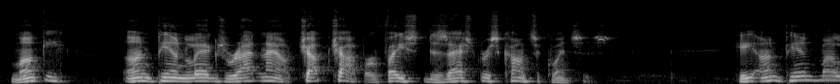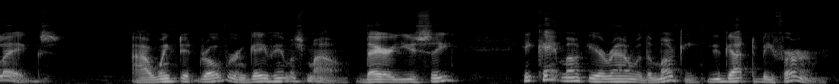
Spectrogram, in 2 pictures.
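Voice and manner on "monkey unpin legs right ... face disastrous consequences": ordinary delivery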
